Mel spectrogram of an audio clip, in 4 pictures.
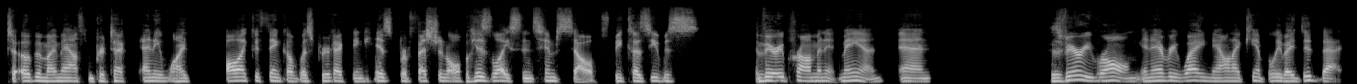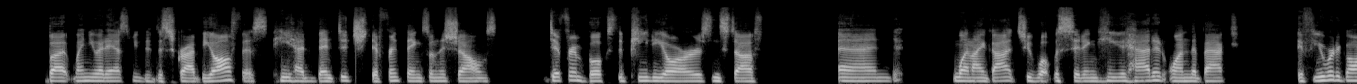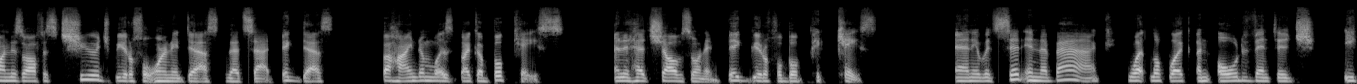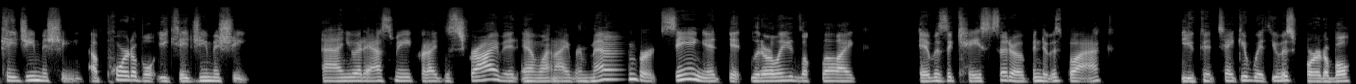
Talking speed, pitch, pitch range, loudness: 180 wpm, 160 Hz, 155-170 Hz, -19 LUFS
